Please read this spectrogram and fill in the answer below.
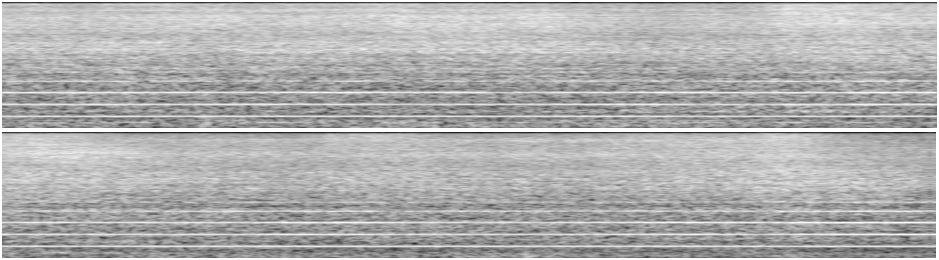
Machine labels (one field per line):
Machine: fan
